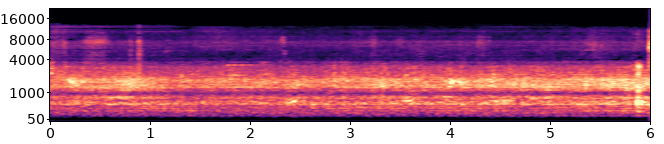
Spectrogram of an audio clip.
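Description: Steady outdoor background noise with faint distant voices in it, moderately quiet and unchanging.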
